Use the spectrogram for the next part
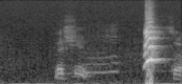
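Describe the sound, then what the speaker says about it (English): Pet dogs bark indoors during a casual Minecraft recording session, one sharp loud bark standing out after softer yelps, with someone talking over them. "my dogs just started barking the second I pressed play"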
